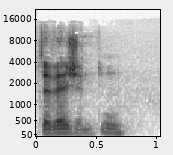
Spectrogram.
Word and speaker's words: DVSN: it's spelled DVSN. – That's me. – It's pronounced Division.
